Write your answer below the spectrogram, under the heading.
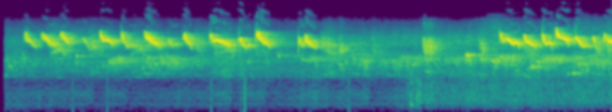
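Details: White-eye song: fast runs of high, thin, downslurred whistled notes, about two per second, in a long twittering phrase that pauses briefly near the fourth second and then resumes.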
